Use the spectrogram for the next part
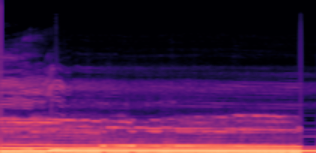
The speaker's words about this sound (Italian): L'indovinello di oggi è l'elefante.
